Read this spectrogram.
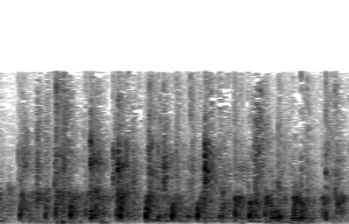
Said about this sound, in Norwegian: Stor applaus!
